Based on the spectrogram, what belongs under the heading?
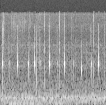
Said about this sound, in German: Für die, die jetzt ganz leise hören, das ist das Tipp auf dem iPhone, gell?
